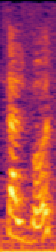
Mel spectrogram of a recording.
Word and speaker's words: Talbot: son album, donc Connie Talbot, comme ça se prononce, avec un T à la fin, au T.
